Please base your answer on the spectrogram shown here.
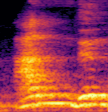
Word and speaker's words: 않는: 니은 히읗 리을 히읗 뒤에 니은이 결합되는 경우에는 히읗을 발음하지 않는데 자 여기 봐봐. 안는 나왔지.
